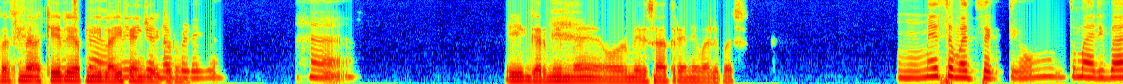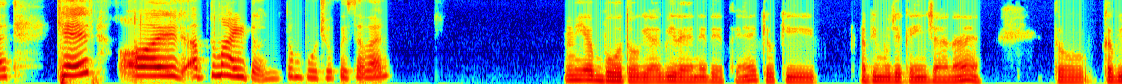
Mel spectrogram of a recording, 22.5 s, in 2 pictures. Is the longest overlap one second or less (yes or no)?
no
